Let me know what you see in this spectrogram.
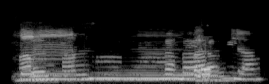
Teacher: नून गुन्ना की तरह ही मीम की आवाज को रोकेंगे ना नाक में बहुत देर तक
